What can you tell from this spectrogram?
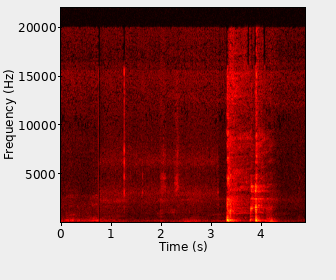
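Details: Two short, forceful coughs near the end in a quiet room with low hum, during a prayer urging a discouraging spirit to leave through coughing; an ordinary cough.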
